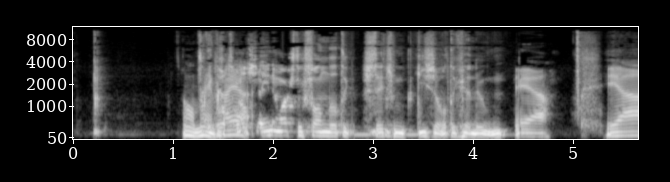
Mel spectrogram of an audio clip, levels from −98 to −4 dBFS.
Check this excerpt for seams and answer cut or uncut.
cut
